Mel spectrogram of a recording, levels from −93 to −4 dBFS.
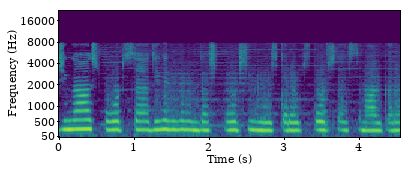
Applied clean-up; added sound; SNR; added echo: neural separator model SepFormer DNS4.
